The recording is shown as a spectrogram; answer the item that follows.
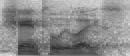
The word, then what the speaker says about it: Chantilly Lace: we went with chantilly lace that's how you pronounce it chantilly lace yeah we couldn't figure out how do you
